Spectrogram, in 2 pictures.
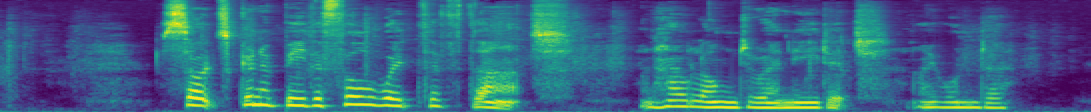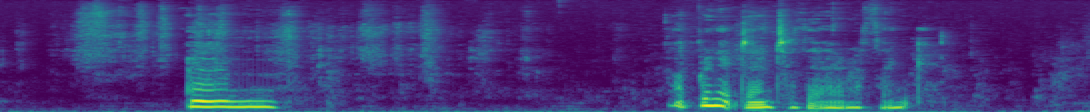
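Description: A woman talks calmly into a close microphone.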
